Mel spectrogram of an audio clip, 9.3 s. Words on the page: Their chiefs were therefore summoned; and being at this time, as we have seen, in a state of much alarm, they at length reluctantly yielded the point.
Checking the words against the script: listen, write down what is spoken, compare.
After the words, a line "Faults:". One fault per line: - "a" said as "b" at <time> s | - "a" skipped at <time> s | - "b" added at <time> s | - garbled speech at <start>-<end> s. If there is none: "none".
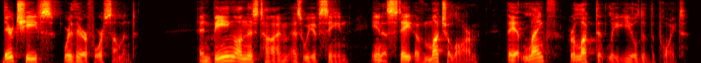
Their chiefs were therefore summoned; and being on this time, as we have seen, in a state of much alarm, they at length reluctantly yielded the point.
Faults:
- "at" said as "on" at 3.1 s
